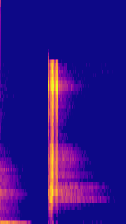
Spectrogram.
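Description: A game menu plays a short bright chime.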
